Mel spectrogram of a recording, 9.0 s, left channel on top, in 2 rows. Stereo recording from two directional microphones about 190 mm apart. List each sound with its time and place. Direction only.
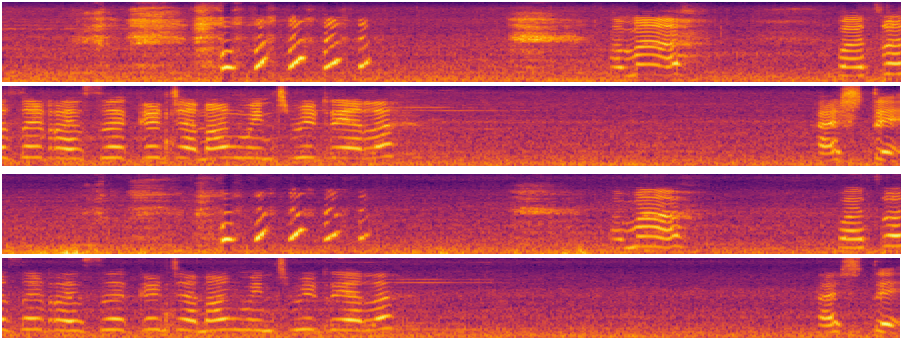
0.4 s gasp: 20° right (ahead or behind)
1.2 s a sound: 20° right (ahead or behind)
4.2 s speech: 25° right (ahead or behind)
8.5 s speech: 30° right (ahead or behind)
